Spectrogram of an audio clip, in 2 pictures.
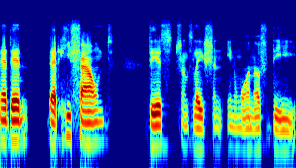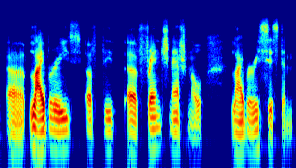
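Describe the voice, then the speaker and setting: A man gives an academic seminar talk in English, his voice low and heard dry and close. He pauses often, filling gaps with "uh" and starting phrases over as he works through his points. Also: a bit bright, no echo. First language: Portuguese. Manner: hesitant, many fillers and restarts. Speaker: research seminar speaker.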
